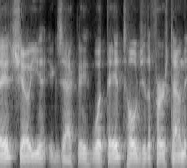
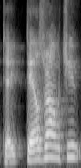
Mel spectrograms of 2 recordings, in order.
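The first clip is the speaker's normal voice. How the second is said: higher-pitched Texas farmer's reprimand; old farmer; 9 semitones higher than usual. Acted. Farmer walking in on a mistake, scolding old farmer. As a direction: run it together like a scolding rancher. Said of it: "old farmer would come in".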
